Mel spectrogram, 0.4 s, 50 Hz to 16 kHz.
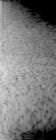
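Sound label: clap, Boss DR-202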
